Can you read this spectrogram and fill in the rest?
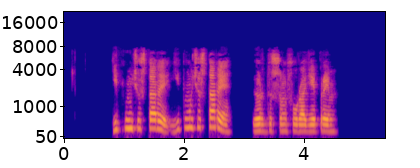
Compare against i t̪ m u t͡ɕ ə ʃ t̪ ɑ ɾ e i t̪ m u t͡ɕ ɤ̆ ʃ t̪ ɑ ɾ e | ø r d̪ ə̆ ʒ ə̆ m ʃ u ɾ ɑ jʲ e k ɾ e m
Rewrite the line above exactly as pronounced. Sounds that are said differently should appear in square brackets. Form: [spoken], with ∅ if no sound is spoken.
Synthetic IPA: i t̪ m u t͡ɕ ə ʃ t̪ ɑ ɾ e i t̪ m u t͡ɕ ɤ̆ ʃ t̪ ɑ ɾ e | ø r d̪ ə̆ [ʃ] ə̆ m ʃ u ɾ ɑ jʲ e [p] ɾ e m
